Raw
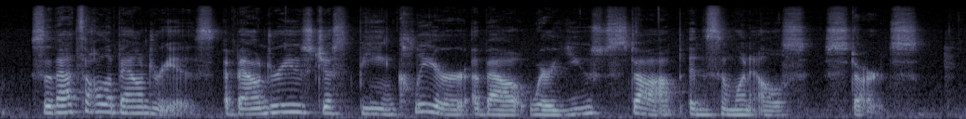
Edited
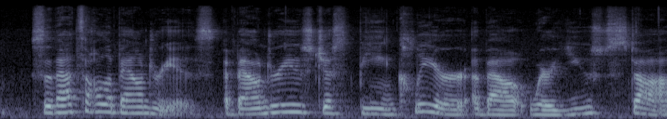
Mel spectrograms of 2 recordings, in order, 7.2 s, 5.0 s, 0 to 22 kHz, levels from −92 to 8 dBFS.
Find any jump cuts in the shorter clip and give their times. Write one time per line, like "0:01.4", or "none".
none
